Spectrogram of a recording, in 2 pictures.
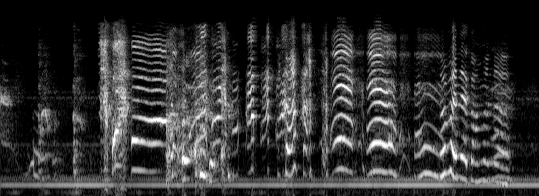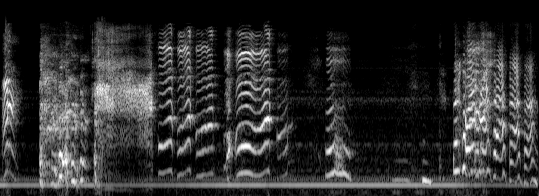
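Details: Adults giving a few short, deliberate voluntary coughs, each followed by an infant's bursts of laughter.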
